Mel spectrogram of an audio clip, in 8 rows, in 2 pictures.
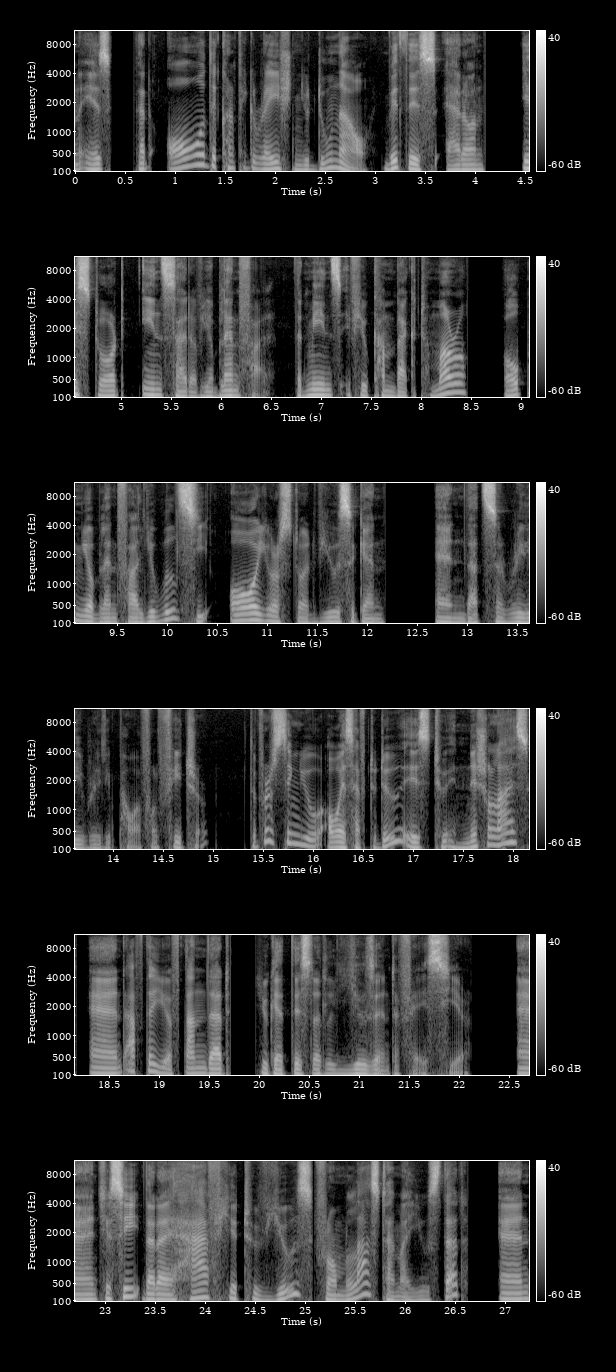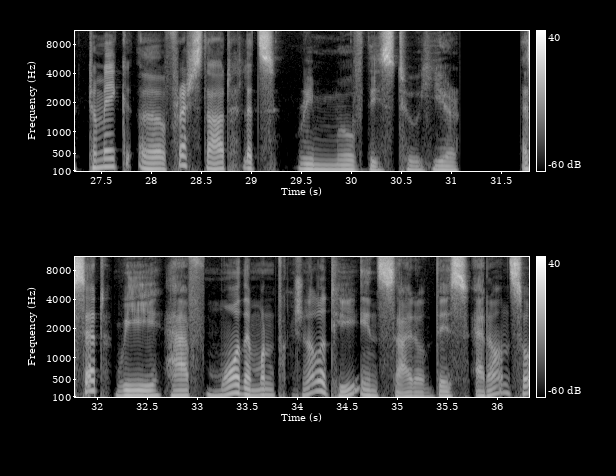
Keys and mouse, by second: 29.1 click, 30.0 click.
